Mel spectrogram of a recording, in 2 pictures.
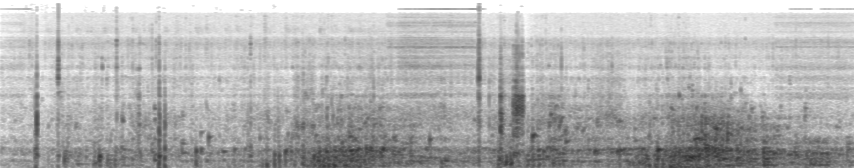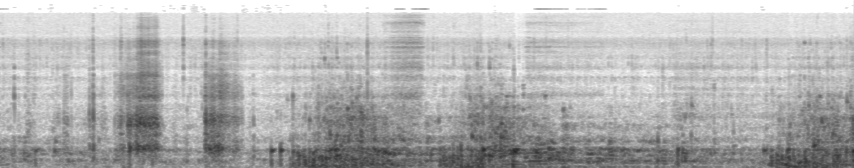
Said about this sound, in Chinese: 穿上潜水装，背上气瓶，再带上器材，潜入十公尺深的海里，只能听得见自己的呼吸声与废气排入水中的咕噜咕噜声。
